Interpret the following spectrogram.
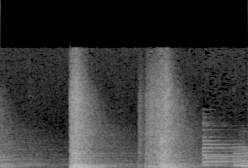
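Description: Dance orchestra playing a tango: two loud accented chords a little under a second apart, each dying away.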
